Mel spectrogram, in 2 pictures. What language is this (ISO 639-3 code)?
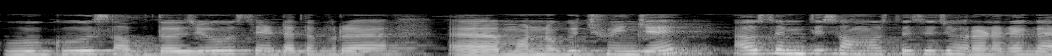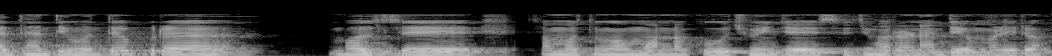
ori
